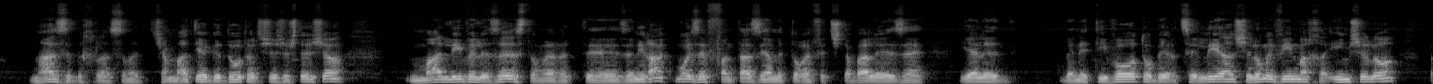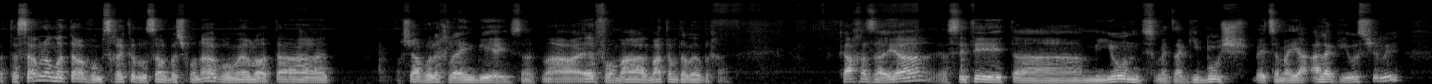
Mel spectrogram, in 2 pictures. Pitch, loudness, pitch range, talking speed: 105 Hz, -25 LUFS, 100-115 Hz, 150 wpm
